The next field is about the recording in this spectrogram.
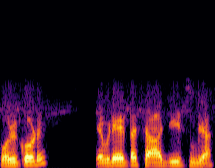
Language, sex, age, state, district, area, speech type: Malayalam, male, 45-60, Kerala, Kozhikode, urban, conversation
